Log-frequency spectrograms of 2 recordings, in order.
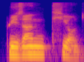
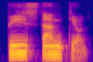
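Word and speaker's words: Βυζάντιον: 또 플로이온, 에스틴, 앤, 비잔티온 이렇게 되죠. 또는 이 제타는 조금 더 옛날 발음으로 하면은 스대, SD가 되기 때문에 비스탄티온, 비스탄티오 이렇게 해도 됩니다. 네, 쉽게 하는 거는 그냥 Z 발음하는 거예요. 비잔티오 이렇게.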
